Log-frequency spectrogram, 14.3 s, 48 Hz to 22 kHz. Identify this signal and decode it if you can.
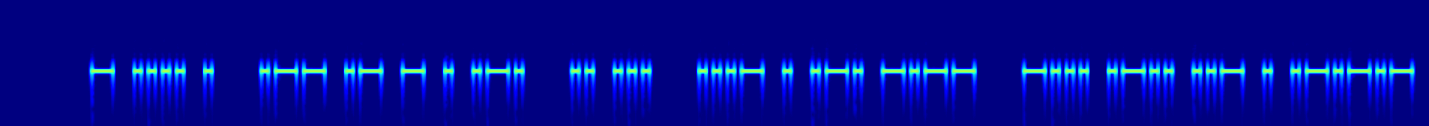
Morse code, heard as a keyed tone, about 17 wpm, 700 Hz. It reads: THE WATER IS VERY BLUE.
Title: Sentences from Top 1000 Words - Review Part 3 - 17wpm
